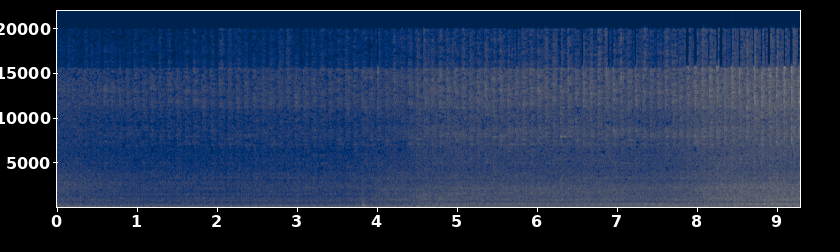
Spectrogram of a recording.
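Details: 1998 Acura Integra GS-R idling with a regular tapping about three to four per second, rising slightly with revs; source unclear.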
